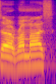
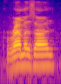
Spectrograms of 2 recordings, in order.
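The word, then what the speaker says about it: Ramzan: His name is Ramaz Kadyrov. No, let me pronounce the name. Ramazan Kadyrov.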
